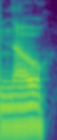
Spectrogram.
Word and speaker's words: Ngo: got to look up andy no and it's spelled ngo he's been covering antifa since like 2016.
